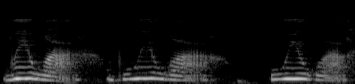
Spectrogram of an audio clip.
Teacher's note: And I think this word is especially hard to pronounce because it's got that special oo sound, some diphthongs in there like oui, oui, and the y sound as well as an R.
